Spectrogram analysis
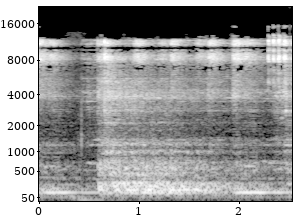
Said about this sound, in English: so now he's making thunder. Oh, that's what the clapping does. It makes the thunder.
